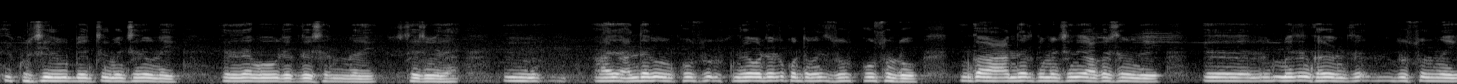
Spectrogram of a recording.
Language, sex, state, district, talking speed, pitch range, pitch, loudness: Telugu, male, Telangana, Karimnagar, 95 wpm, 150-170 Hz, 160 Hz, -14 LUFS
